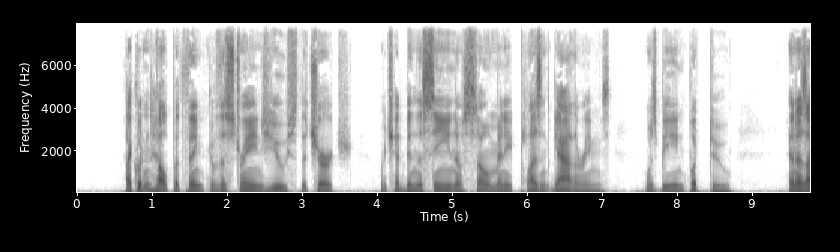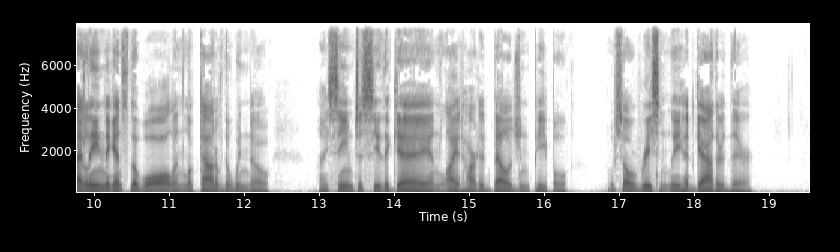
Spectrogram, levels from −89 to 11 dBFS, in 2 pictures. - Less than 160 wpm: No, average, 170 wpm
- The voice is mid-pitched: No, low, 100 Hz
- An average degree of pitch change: Yes, average, 3.7 semitones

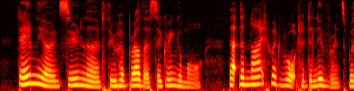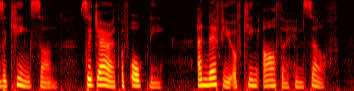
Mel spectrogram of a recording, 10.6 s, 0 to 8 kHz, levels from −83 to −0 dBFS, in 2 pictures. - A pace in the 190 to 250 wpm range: No, average, 175 wpm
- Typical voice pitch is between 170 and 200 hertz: Yes, medium, 185 Hz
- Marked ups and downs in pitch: No, average, 3.8 semitones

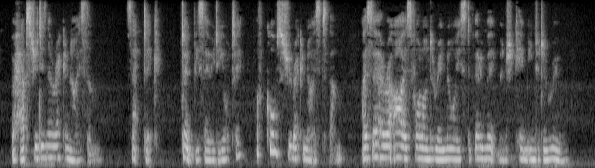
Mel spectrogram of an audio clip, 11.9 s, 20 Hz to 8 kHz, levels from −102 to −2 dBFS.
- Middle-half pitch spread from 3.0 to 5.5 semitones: No, narrow, 2.5 semitones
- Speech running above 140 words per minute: Yes, average, 160 wpm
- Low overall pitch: No, medium, 185 Hz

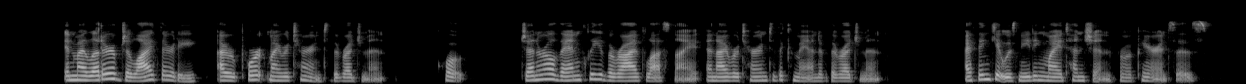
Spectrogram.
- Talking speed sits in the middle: Yes, average, 180 wpm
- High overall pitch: No, medium, 180 Hz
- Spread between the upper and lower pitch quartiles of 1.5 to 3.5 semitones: Yes, average, 3.0 semitones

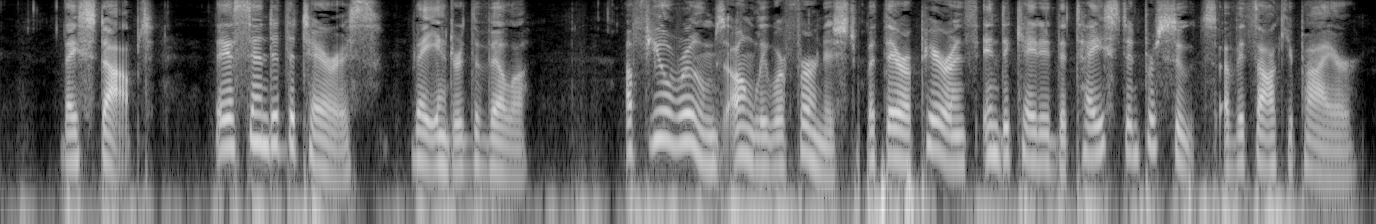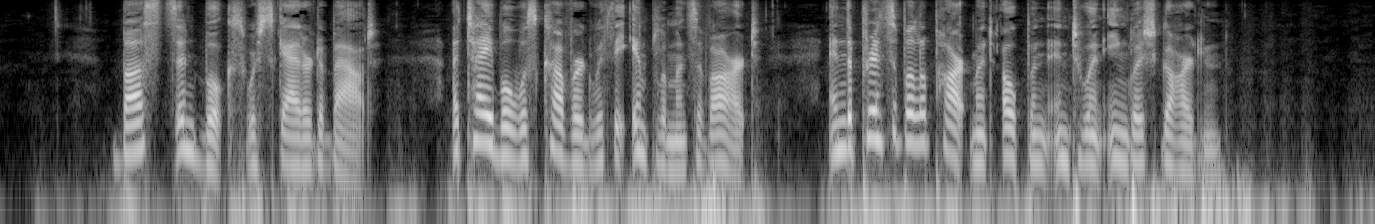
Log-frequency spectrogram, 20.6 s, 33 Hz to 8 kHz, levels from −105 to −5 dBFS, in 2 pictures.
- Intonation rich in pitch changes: Yes, wide, 6.0 semitones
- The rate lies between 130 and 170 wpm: Yes, average, 150 wpm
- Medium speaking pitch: Yes, medium, 155 Hz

